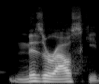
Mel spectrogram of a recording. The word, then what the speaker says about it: Misiorowski: And Jacob Misiorowski.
